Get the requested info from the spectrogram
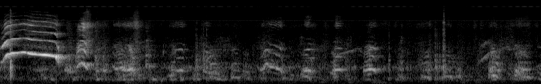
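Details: Collie puppies at two weeks old, newly open-eyed and toddling: one long, loud, high whine at the start, then a string of quieter chirping whimpers and squeaks from the litter at an uneven pace.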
